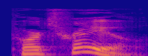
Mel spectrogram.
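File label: "portrayal", British English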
